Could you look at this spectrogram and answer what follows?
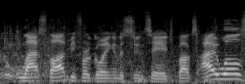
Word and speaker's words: Soonsay: You know, Soonsay rhymes with Tuesday. Hbox. Jesus Christ. It's Soonsay, isn't it?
